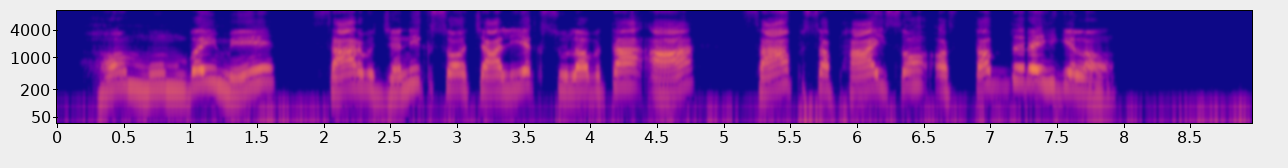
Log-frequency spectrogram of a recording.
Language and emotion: Maithili, surprised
